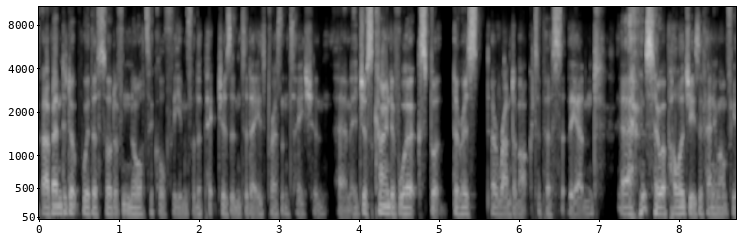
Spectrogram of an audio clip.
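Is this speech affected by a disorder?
No.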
